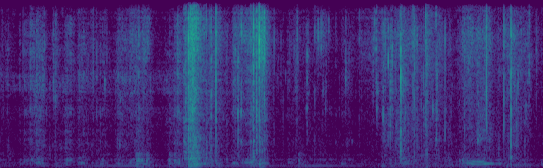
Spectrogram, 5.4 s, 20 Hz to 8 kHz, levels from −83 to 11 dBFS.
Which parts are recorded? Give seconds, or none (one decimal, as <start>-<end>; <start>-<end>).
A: 0.0-0.7; 3.9-5.4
